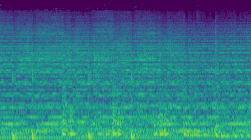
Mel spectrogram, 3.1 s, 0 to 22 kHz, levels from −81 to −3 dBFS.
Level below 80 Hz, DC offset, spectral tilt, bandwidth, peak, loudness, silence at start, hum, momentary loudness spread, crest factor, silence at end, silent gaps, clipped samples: -32 dBFS; under 0.1%; -4.5 dB/octave; 16.5 kHz; -4 dBFS; -20 LUFS; 0 s; none; 2 LU; 16 dB; 0 s; none; under 0.1%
